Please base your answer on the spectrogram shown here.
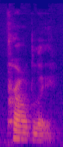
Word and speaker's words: proudly: might be trip ups proudly Americans will say proudly it's very much an owl sounds like owl I hurt myself it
